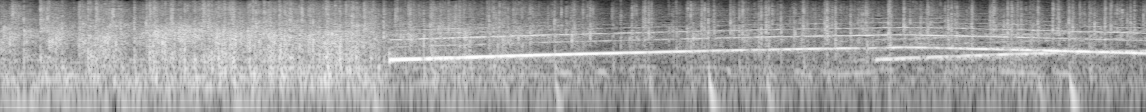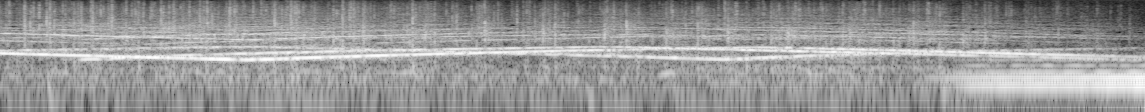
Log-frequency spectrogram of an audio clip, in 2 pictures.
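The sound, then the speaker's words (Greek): Fire engine sirens wail loudly after a brief burst of noise. Several overlapping tones sweep up and down in pitch, continuing steadily to the end. “Βάλαν και τις σιρήνες εκεί, τα πυροσβεστικά οχήματα, ανάβαν και οι φάροι.”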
